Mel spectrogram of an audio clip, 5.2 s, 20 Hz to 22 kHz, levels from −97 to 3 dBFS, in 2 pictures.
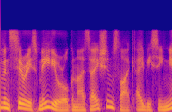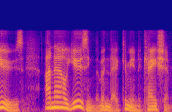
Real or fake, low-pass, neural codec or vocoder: fake; 7.2 kHz; codec, 16 kHz, about 1 kbps, DyCAST, with the encoder's durations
